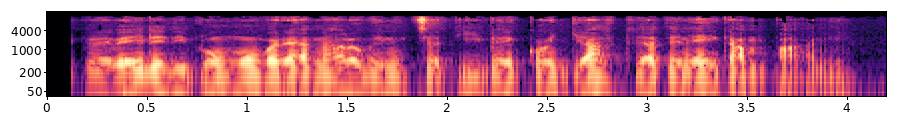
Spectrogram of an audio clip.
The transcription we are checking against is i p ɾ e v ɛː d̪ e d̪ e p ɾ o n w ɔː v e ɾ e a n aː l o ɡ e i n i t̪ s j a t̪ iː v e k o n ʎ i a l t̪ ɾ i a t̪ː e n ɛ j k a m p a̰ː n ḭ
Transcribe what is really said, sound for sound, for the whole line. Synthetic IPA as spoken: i p ɾ e v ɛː d̪ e d̪ i p ɾ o m w ɔː v e ɾ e a n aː l o ɡ e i n i t̪ s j a t̪ iː v e k o n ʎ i a l t̪ ɾ i a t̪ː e n ɛ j k a m p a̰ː n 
